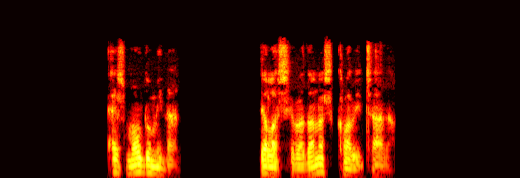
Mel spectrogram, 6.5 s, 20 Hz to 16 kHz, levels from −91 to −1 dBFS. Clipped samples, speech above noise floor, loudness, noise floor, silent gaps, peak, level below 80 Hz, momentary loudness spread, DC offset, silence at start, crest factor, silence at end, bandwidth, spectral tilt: under 0.1%; over 69 dB; -22 LUFS; under -90 dBFS; 2.27-3.23 s, 4.17-4.21 s; -4 dBFS; -58 dBFS; 11 LU; under 0.1%; 1.35 s; 22 dB; 1.6 s; 8.2 kHz; -4 dB/octave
